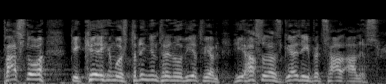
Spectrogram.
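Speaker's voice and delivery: loud, high, urgent outburst; startled shout. Retold or imitated. Rich man hit by plaster shouts at the pastor. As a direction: blurt it out as if struck on the head.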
